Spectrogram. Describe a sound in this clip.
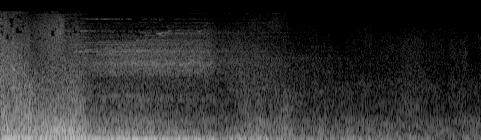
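A triumphant victory sound swells and then fades.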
